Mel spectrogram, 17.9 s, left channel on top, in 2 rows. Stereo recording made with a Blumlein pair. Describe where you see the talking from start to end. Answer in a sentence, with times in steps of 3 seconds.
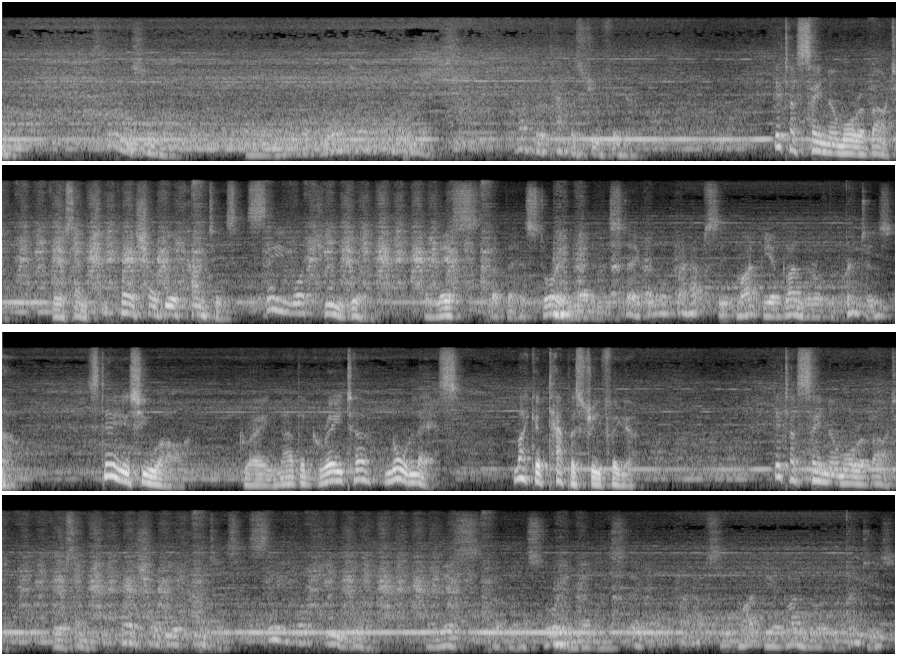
You can hear the talking on the right from 0 s, in the centre from 6 s and on the left from 9 s.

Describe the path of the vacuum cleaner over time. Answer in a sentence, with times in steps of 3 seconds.
In this clip you hear the vacuum cleaner on the left from 0 s and in the centre from 6 s.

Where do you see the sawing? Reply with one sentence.
You can hear the sawing on the left.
